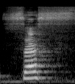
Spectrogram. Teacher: तो अलिफ लाम नहीं पढ़ा जाएगा तो दो सीन पढ़े जाएंगे। तो किस तरह पढ़ना है हमने, सीन ज़बर सीन, सस सीन ज़ेर हा, सिह सिह।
